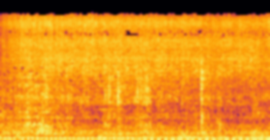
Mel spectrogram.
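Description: Frozen whole kernel corn hitting hot melted butter in a cast iron skillet, sizzling steadily from the moment it goes in. A few light clicks sound over the sizzle as it is stirred.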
